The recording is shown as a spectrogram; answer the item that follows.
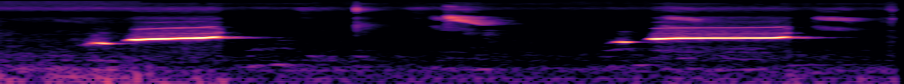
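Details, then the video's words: Common iora kept at home sings two drawn-out whistles, each opening with a short low note and then rising slightly, spaced about two and a half seconds apart. A brief high chirp falls between them. "burung cipow / sirtu gacor"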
